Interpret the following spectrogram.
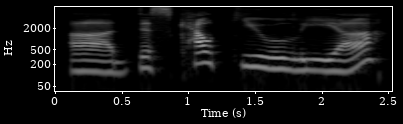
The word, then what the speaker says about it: dyscalculia: have bad math dyslexia dyscalculia I believe that's how that's pronounced sounds right that's right but in truth it's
